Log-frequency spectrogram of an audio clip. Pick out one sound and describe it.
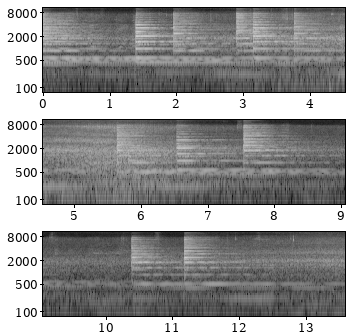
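A church bell rings out repeatedly, each stroke ringing on and slowly fading.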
